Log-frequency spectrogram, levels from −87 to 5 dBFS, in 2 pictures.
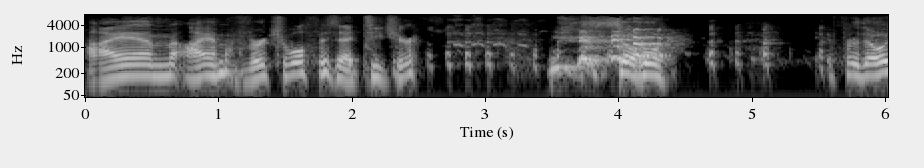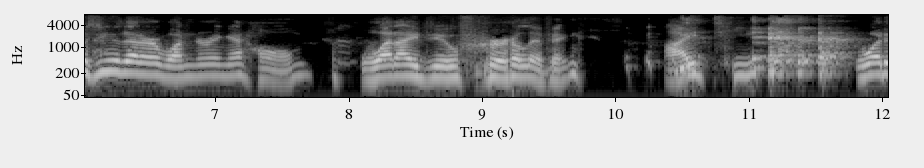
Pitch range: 125-175 Hz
